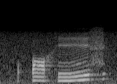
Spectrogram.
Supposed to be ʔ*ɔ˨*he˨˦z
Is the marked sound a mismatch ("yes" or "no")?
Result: no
